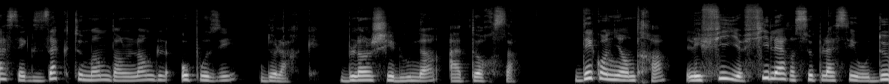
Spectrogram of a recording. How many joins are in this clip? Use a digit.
2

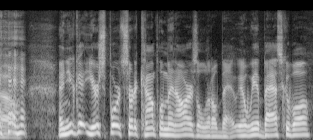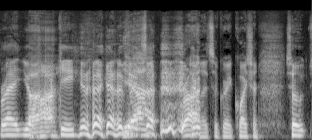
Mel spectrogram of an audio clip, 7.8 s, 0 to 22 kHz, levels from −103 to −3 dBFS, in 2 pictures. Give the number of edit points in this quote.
1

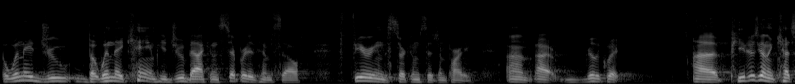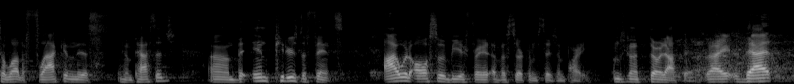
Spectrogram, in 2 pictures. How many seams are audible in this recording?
0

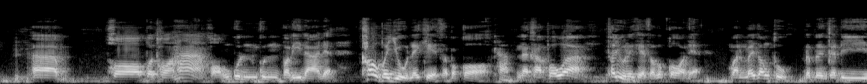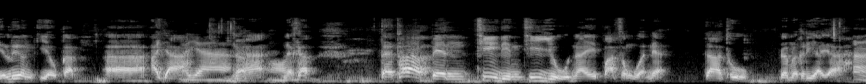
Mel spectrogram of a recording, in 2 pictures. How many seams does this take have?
0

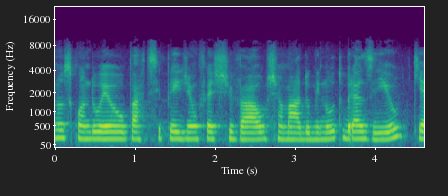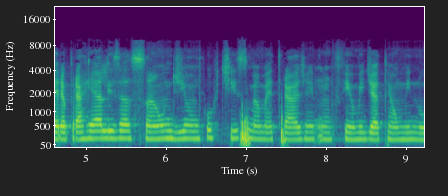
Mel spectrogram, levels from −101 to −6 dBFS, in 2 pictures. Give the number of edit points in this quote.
0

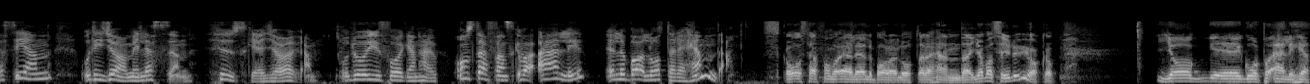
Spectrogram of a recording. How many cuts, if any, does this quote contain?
1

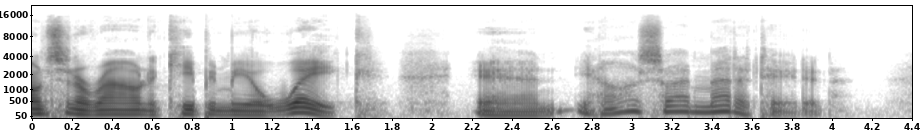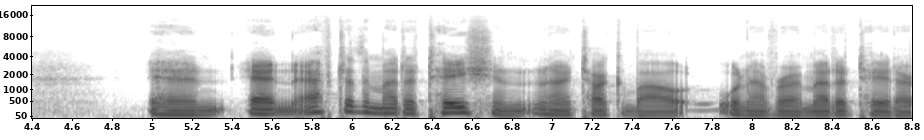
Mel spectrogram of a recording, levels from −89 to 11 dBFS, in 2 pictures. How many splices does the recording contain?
0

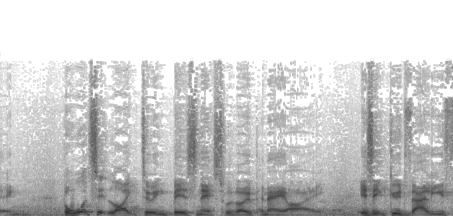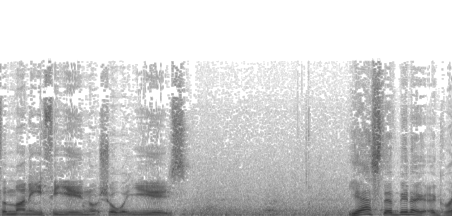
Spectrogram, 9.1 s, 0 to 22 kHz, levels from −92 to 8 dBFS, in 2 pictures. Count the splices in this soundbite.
1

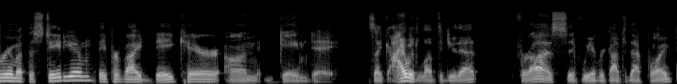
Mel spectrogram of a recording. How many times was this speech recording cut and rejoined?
1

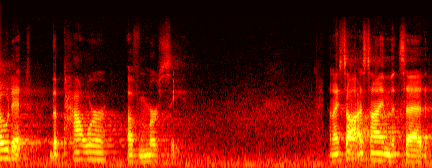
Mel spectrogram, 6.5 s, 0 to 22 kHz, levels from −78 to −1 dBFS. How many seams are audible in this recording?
1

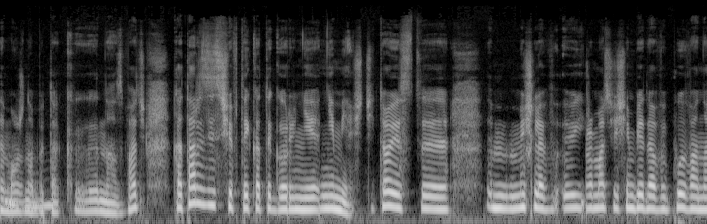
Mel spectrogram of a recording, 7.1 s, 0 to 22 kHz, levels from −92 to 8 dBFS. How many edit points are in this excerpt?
2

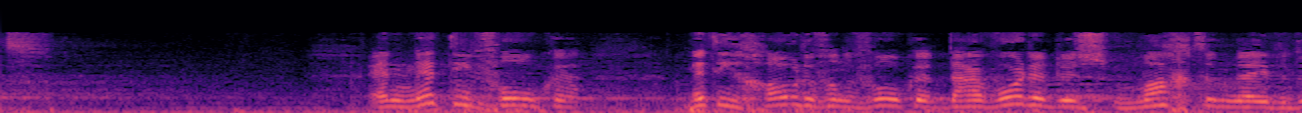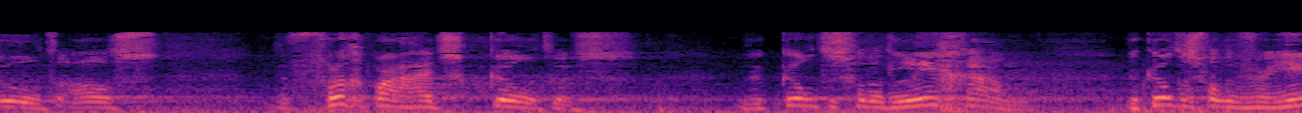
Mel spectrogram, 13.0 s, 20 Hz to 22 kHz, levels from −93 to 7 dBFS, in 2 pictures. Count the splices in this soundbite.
1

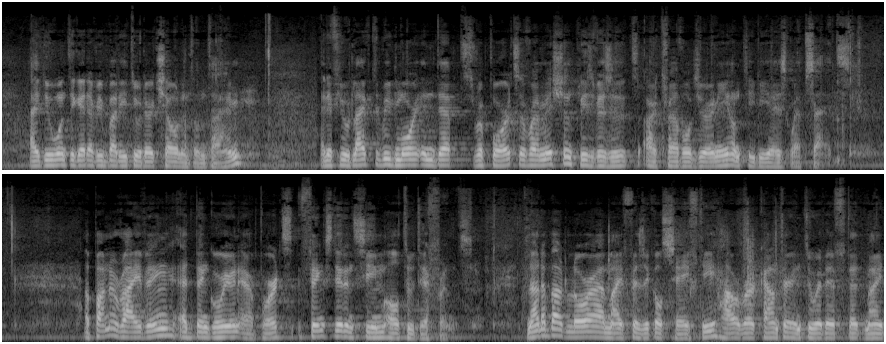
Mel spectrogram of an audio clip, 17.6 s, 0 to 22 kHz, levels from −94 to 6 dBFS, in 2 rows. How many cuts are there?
2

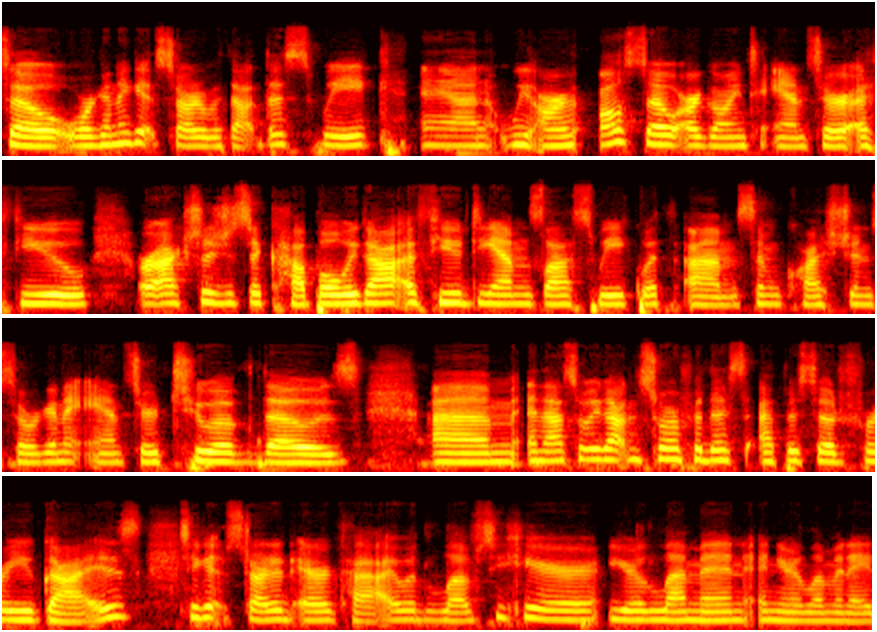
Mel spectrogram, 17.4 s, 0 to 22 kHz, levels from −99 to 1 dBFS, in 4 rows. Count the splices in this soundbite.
1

